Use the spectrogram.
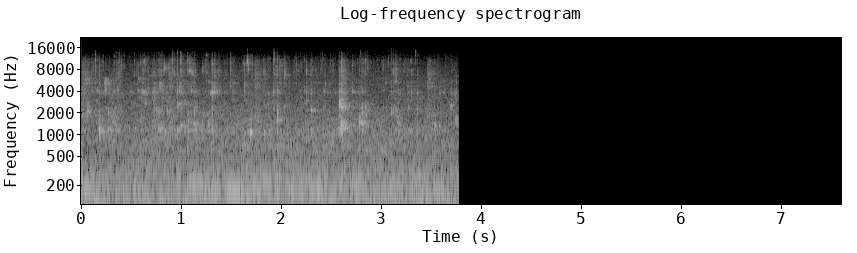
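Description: Liquid poured and dripping into a mixture while 70% antiseptic alcohol gel is made up to one kilogram: a faint, busy trickle and splashing for a few seconds, then silence.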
